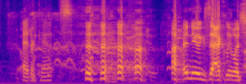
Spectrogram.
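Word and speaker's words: Ettercaps: He's mispronouncing Elder Caps or whatever they're called. Ettercats.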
